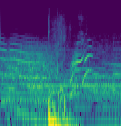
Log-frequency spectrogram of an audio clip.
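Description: Cartoon soundtrack: steady background music, a sudden hit about a second in, then a cartoon character's short, squeaky cry that glides upward in pitch.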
